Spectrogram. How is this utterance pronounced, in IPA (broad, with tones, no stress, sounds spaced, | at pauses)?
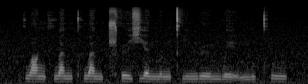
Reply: k w ɑ˥˩ ŋ x w a˥ n pʰ w a˥˩ n ʈ͡ʂʰ ɻ̩˥ ɕ j ɛ˥˩ n̪ ɤ˧˥ ŋ t̪ʰ i˧˥ n ɻ ɻ̩˧˥ m w ḛ˨˩ ɪ̯ m u˧˥ kʰ u˧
